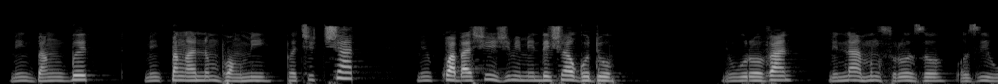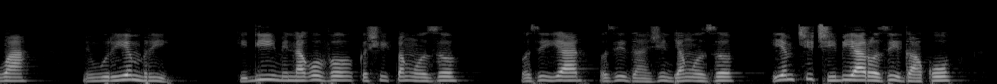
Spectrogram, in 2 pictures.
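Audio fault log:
throughout, AAC compression: the speech was likely run through an AAC-LC encoder at a low bitrate, consistent with about 24 kbps. Too few bits forced a 6.6 kHz cut-off, so it sounds dull and muffled, with plainly audible smearing and fizzy, warbling sibilants.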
